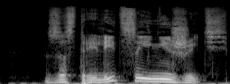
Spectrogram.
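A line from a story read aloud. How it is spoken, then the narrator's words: Muttered. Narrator (Russian): пробормотал Мартин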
